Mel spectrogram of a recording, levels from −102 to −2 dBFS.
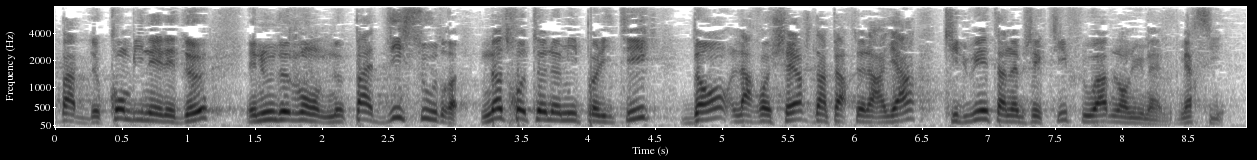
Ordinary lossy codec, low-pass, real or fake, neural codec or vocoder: none; none; real; none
